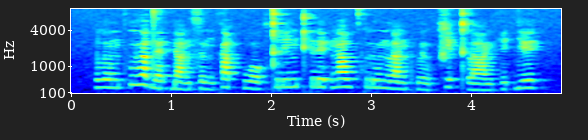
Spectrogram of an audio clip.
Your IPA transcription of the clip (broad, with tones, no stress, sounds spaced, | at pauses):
l o˧ n pʰ l u˥˩ a̯ d ɛː˨˩ t̚ j a˩˦ ŋ s ɯ˨˩ ŋ k a˥˩ p̚ k w oː˨˩ k̚ t r i˦˥ n kʰ r e˥˩ ʔ ŋ a˥˩ w kʰ r u˧ n l a˧ ŋ pʰ l ɯː˨˩ p̚ t͡ɕ e˥˩ ʔ kʰ l aː˧ ŋ h i˦˥ t̚ j e˦˥ k̚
